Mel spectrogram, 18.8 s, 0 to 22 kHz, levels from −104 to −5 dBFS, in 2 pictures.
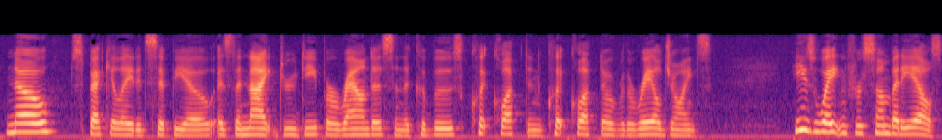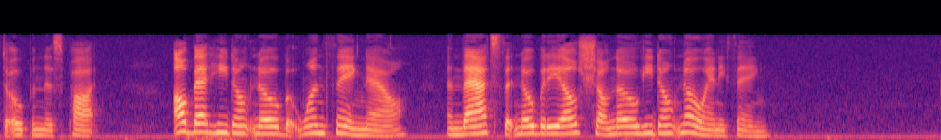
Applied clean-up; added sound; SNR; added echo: none; none; none; none.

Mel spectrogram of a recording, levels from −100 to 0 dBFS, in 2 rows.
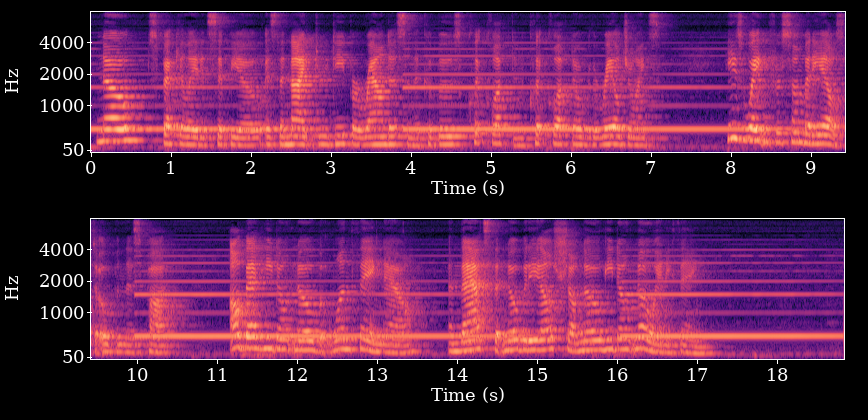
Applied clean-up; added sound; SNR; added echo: none; Wind instrument, woodwind instrument; 6 dB; reverberation time 0.9 s.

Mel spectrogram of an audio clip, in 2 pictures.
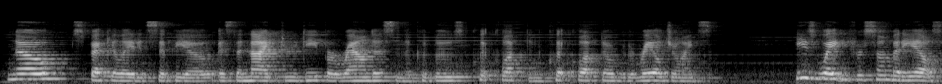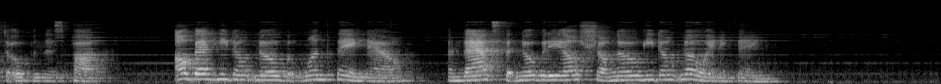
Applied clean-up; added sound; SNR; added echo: neural separator model SepFormer DNS4.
